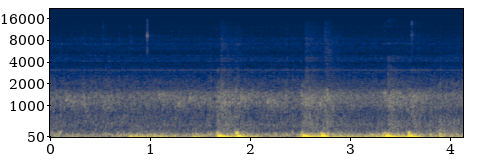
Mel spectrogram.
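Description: Three low, dull thumps, evenly spaced a little under a second apart, starting about halfway through, over a faint steady hiss.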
